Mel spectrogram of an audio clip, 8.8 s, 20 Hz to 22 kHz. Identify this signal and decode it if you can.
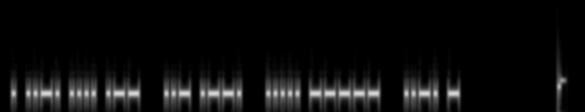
Morse code, heard as a keyed tone, about 22 wpm, 700 Hz. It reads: EFHW UP 50 FT
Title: Practice QSO - Exchange 2 - Info - 22wpm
